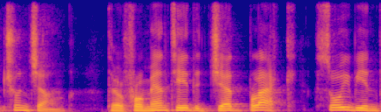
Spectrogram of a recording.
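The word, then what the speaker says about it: 춘장: It extracts a savory sweetness only amplified by chun jang pronounced chun jang the fermented jet black soybean paste that's a fried in the fat then thinned into gravy for the noodles.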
